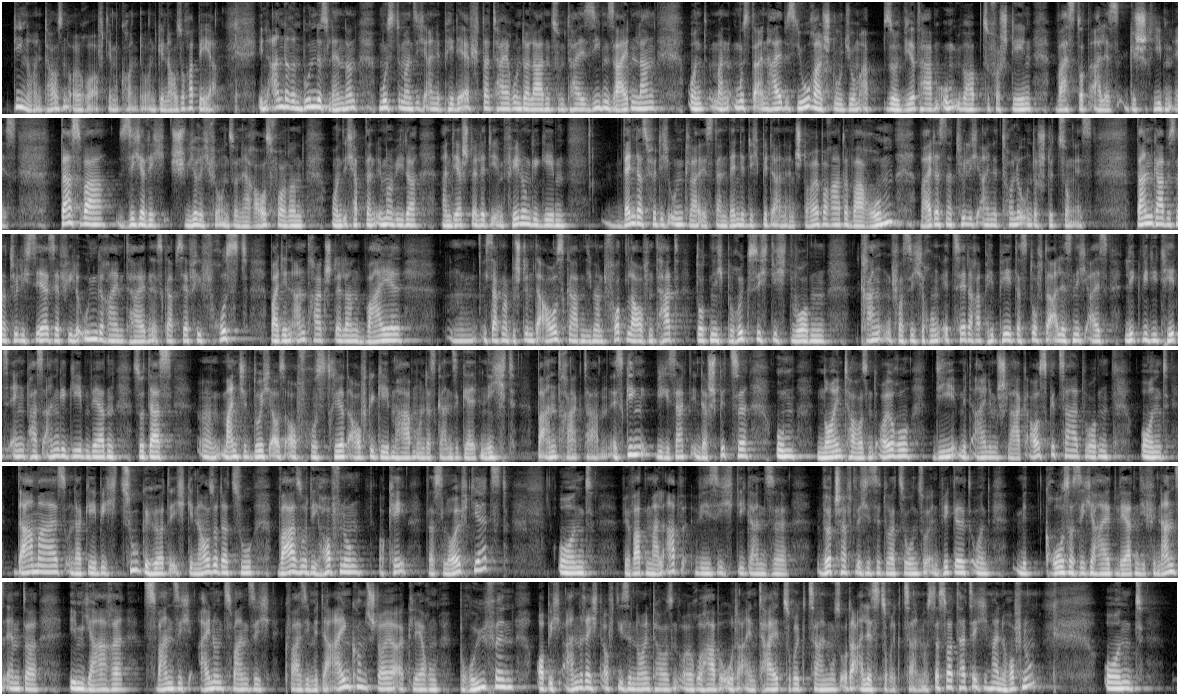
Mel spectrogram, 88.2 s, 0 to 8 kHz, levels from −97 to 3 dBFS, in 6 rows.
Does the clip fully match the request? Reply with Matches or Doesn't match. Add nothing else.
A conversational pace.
Matches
